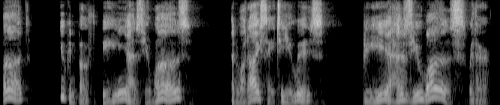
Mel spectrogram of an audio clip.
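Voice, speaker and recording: Hearty old country seaman, chuckling, overjoyed, lively pitch, unhurried audiobook character. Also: slightly rough, full character voice. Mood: fond, earnest. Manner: chuckling, rambling, dialect-heavy storytelling with exclamations. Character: hearty old working-class seaman uncle, doting and overjoyed.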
